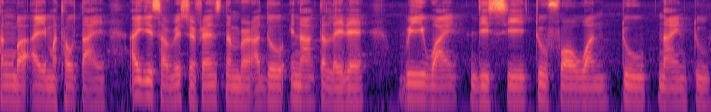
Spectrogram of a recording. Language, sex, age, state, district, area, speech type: Manipuri, male, 18-30, Manipur, Chandel, rural, read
